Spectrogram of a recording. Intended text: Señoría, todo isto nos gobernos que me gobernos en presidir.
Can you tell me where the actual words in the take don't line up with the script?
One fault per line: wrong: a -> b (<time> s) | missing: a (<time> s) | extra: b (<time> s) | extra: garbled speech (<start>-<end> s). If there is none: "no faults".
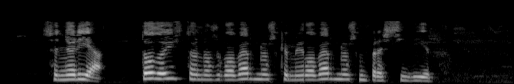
no faults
